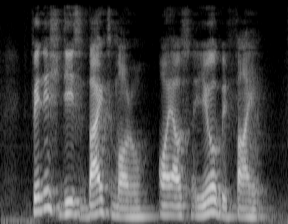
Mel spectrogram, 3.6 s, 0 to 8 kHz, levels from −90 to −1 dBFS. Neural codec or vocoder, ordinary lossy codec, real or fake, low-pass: autoencoder, 48 kHz, 32 numbers a frame, DAC-VAE, trained on Japanese speech; none; fake; 7.2 kHz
